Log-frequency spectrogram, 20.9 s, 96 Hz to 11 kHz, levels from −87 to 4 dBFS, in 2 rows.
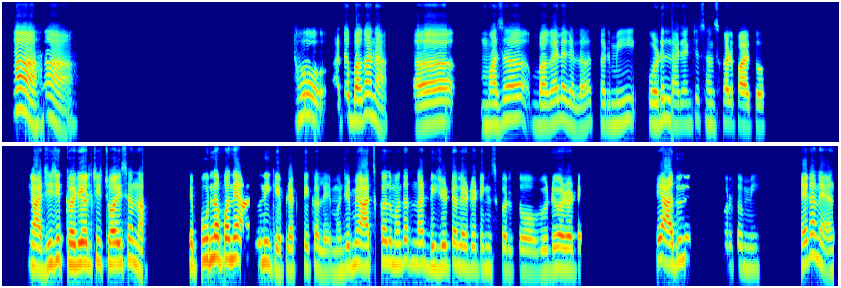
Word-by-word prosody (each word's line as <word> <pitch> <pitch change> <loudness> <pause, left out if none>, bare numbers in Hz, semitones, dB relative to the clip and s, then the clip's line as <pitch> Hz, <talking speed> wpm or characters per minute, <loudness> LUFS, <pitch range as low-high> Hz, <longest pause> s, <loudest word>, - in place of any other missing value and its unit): हां, 280 -10 +5
हां. 235 - -3 2.7
हो, 225 +3 -6 0.4
आता 240 - -6
बघा 205 +5 +2
ना, - - -4 0.3
अ, 185 +4 +1 0.4
माझं 205 +6 -2
बघायला 185 +5 -2
गेलं 165 -3 -9
तर 180 -1 -10
मी 180 +2 -12 0.3
वडीलधाऱ्यांचे 180 0 -6
संस्कार 185 0 -5
पाळतो. 180 - +1 1.3
माझी 190 +1 +4
जी 245 - +4
करियरची 210 +2 +5
चॉईस 210 +1 +5
आहे 235 - +1
ना, - - +1 0.6
ते - - +1
पूर्णपणे 245 +1 +6
आधुनिक 210 +1 +1
आहे, 165 - +2
प्रॅक्टिकल 175 0 -3
आहे. 155 - -7
म्हणजे 160 +4 -6
मी 210 +3 -3
आजकाल 195 +3 +3
म्हणत 210 +2 -3
ना 210 -1 -1
डिजिटल 190 +2 -2
एडिटिंग्स 180 -1 -3
करतो, 160 -2 -6
व्हिडिओ 165 +3 -4
एडिटिंग, 175 +7 +1 0.9
हे - - +5
आधुनिक 235 +5 0 0.4
करतो 190 -1 -13
मी. 180 -1 -16 0.5
आहे 210 - +4
का 280 - +2
नाही? 260 - -1
190 Hz, 125 wpm, -21 LUFS, 180-210 Hz, 2.7 s, पूर्णपणे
